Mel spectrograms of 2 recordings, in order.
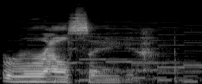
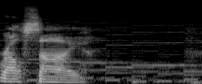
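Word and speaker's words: Ralsei: say so that's funny next we have rousse which is the canonical pronunciation by the way uh not Ralph Psy as some people say e i doesn't equal I anyway so what if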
